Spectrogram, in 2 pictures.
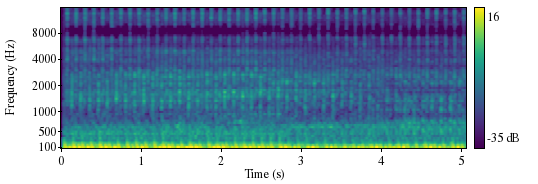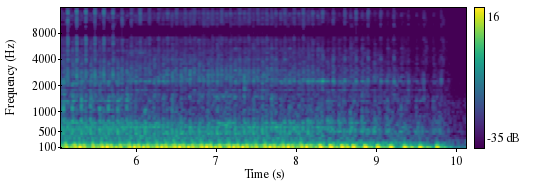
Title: R100GS idle problem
